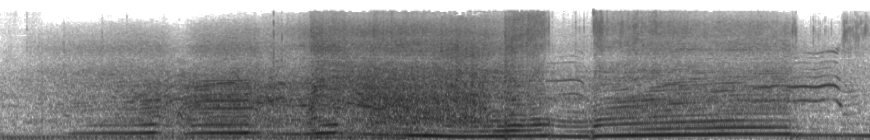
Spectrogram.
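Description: Rally car engine revving hard on a gravel hill climb: it approaches with the pitch rising in short pulls between gear changes, passes close with a loud rush of engine, tyre and gravel noise, then pulls away with the pitch climbing again in a longer gear.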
